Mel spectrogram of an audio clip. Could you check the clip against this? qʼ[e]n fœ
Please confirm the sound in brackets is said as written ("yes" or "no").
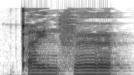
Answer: yes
